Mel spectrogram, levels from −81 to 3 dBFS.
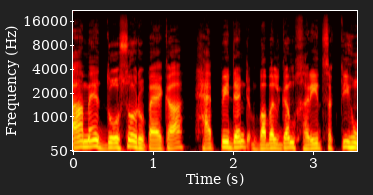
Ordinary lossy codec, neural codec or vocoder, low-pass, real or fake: none; none; 19.8 kHz; real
